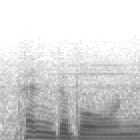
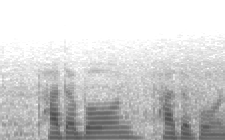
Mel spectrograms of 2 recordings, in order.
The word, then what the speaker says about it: Paderborn: We've got Penderborn, is that how you say it? Paderborn, there we go.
